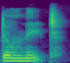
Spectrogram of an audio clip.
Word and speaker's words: donate: We want donate, donate. And the emphasis is on the first syllable, donate.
